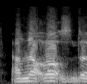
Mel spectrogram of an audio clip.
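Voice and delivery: ordinary talk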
